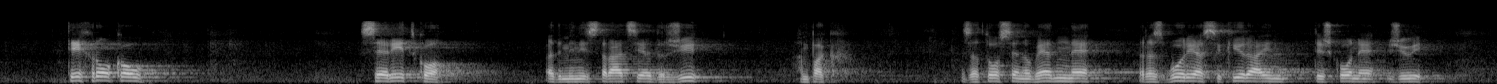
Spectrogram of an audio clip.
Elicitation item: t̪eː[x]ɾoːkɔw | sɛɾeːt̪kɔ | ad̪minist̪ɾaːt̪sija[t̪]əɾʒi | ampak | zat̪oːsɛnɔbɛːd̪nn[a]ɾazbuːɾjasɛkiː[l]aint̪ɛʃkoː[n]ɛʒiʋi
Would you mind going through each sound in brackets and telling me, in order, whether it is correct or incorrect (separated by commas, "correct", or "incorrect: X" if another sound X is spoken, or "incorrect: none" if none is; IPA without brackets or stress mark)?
correct, incorrect: d̪, incorrect: ɛ, incorrect: ɾ, correct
